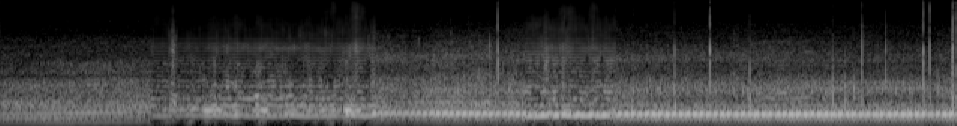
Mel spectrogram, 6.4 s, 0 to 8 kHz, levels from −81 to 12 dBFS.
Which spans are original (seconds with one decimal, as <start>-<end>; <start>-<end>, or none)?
0.0-1.0; 2.5-3.5; 4.1-6.4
